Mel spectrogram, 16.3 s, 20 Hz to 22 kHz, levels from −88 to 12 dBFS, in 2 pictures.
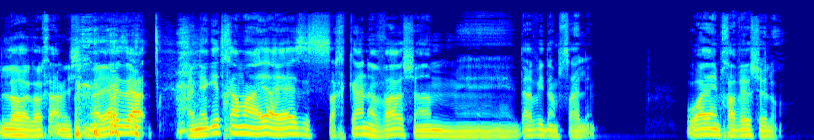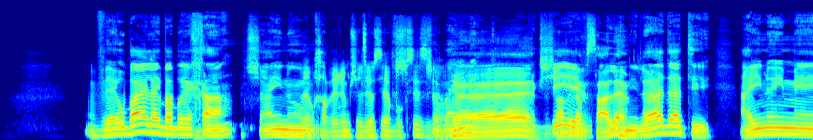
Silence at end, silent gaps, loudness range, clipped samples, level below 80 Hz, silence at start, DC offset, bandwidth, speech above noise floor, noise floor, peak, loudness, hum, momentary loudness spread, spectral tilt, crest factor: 0 s; none; 7 LU; under 0.1%; -56 dBFS; 0 s; under 0.1%; 16.5 kHz; 51 dB; -72 dBFS; -4 dBFS; -22 LUFS; none; 11 LU; -6 dB/octave; 18 dB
